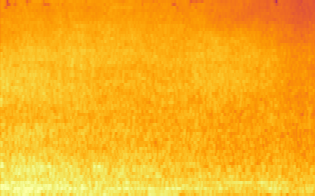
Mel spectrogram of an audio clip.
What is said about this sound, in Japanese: ちょっと車が通ってうるさいですね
